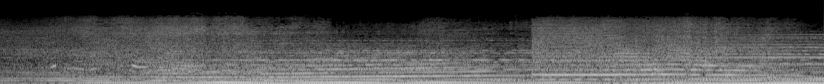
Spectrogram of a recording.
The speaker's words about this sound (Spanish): Vicente ha grabado muchas concentraciones y carreras ilegales de motos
